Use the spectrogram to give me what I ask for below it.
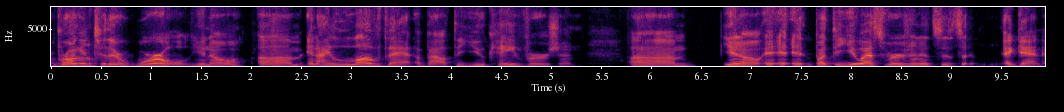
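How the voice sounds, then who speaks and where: Here a middle-aged man with a high-pitched voice is an interview guest in a casual chat, making emphatic points and repeating words for stress.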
